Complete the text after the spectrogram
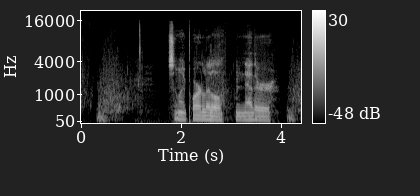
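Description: Oars splash softly in water as a small boat is rowed.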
